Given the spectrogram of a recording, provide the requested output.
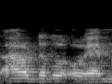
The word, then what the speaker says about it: روم: It is pronounced as R-O-O-M, Room, but the Arabic word Room is, it describes Eastern Christianity.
